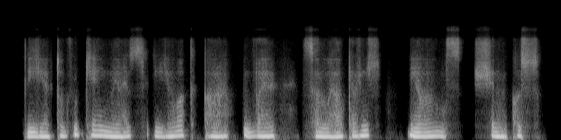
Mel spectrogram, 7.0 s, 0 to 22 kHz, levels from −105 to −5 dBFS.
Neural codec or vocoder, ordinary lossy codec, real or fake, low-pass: codec, 16 kHz, 0.5 kbps, FreqCodec, larger model; Opus, 24 kbps; fake; 7.2 kHz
